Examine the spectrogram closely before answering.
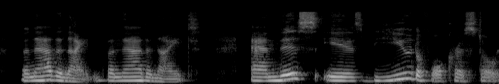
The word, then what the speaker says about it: Vanadinite: Vanadite. I always have trouble with these crystal names. I actually looked up the pronunciation. Vanadinite.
